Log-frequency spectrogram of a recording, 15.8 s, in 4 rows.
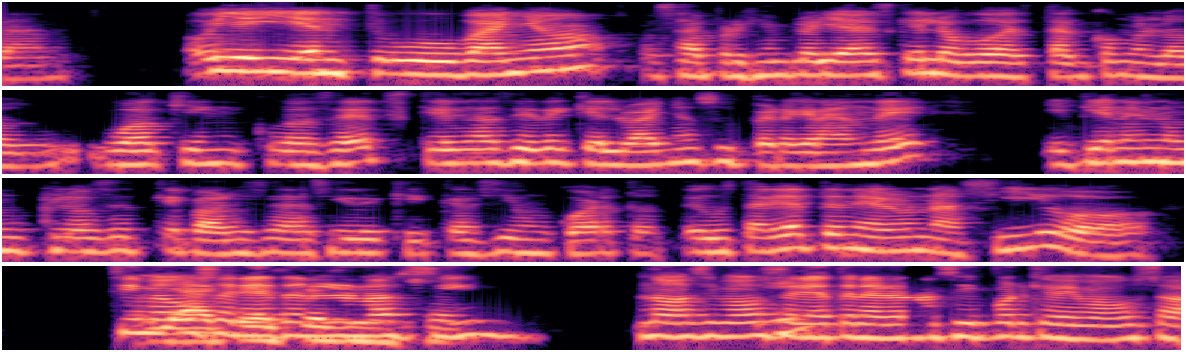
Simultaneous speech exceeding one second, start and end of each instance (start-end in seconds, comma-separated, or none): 12.2-13.4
